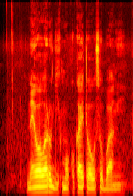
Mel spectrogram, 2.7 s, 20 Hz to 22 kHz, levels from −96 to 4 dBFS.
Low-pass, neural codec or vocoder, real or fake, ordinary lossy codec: none; none; real; none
